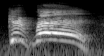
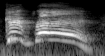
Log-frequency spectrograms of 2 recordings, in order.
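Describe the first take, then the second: First: Loud shouted reply; group echo shout. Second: Loud barked command at the door; jump master shout. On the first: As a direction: shout it back like a trainee. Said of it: "Everyone had to repeat". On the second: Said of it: "he turns around and says". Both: Retold or imitated.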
